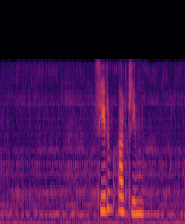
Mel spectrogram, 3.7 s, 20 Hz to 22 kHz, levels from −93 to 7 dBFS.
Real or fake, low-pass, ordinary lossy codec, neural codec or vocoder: fake; 7.2 kHz; MP3, 64 kbps; autoencoder, 22.05 kHz, a latent of 192 numbers a frame, VITS, trained on many speakers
